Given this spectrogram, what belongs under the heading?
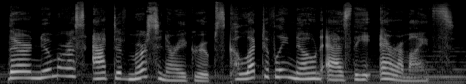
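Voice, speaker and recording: An actress with a high-pitched female voice plays a polite guild receptionist in a video game. Her delivery is formal, measured and courteous.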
